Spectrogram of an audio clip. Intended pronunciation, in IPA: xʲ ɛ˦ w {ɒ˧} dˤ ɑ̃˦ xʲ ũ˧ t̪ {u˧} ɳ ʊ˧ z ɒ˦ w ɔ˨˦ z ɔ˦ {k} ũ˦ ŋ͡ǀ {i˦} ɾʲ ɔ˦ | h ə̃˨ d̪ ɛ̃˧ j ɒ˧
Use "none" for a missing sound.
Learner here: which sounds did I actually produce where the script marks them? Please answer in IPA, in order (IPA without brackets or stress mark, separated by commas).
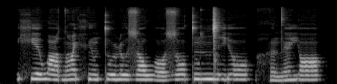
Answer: ɑ˧, u˧, t̪, i˦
